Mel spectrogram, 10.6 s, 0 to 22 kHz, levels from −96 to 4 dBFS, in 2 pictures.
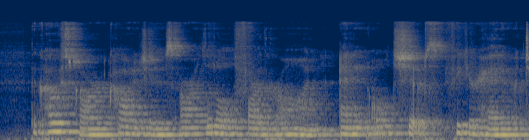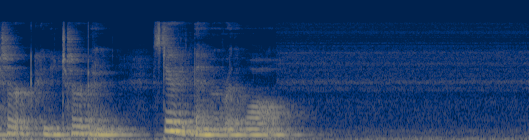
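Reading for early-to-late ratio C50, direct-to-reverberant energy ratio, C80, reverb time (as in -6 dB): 2.5 dB, 1.0 dB, 6.5 dB, 0.75 s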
